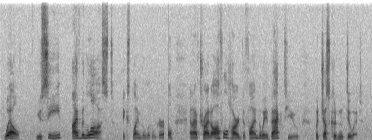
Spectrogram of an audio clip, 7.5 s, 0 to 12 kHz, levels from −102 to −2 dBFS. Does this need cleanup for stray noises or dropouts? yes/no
yes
